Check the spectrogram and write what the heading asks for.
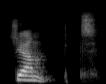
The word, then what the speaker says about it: jumped: vowed isn't it but think about it jumped jumped that Ed isn't sounding that e isn't sounding is making a t sound so it's only got one syllable in that word hi so we teach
